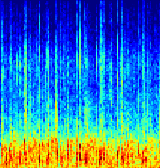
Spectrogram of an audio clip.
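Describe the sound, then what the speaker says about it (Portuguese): Applause at an equestrian award ceremony at a riding club, a steady, fairly loud spread of clapping from a modest crowd, continuous throughout with no voices over it. "Uma salva de palmas."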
